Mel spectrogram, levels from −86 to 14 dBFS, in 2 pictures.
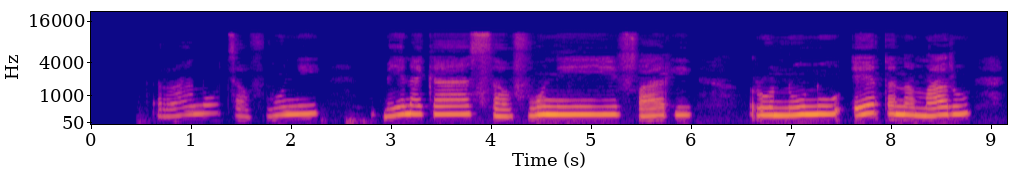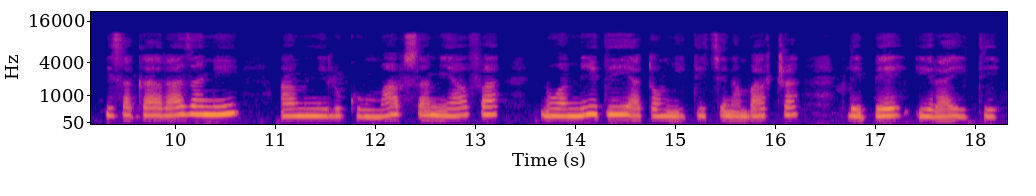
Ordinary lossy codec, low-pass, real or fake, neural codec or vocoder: AAC, 64 kbps; 10.8 kHz; real; none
